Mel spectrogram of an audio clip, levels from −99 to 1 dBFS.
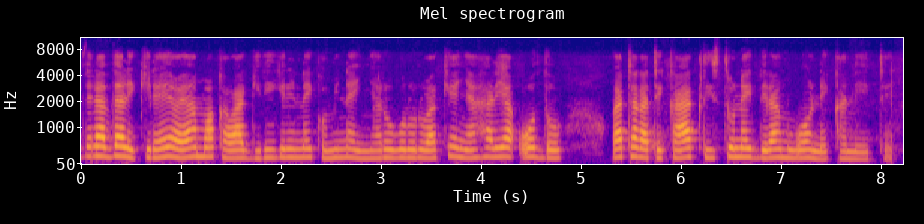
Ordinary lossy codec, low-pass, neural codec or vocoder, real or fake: none; none; none; real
